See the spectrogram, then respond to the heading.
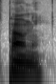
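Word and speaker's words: Poni: It's P-O-N-I. – P-P... Yeah, Pony. – So I think it's Pony.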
